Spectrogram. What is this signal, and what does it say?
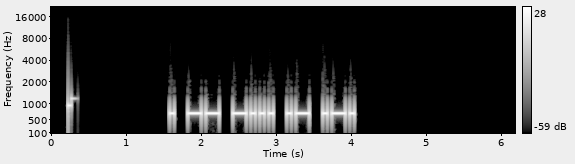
Morse code, heard as a keyed tone, about 20 wpm, 700 Hz. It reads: EMBAR
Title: Build A Word - 5 Letters At A Time - 12-Letter Words - 20wpm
